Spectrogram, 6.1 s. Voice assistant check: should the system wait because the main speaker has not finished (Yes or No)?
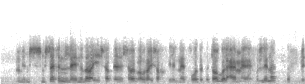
No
